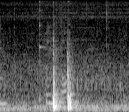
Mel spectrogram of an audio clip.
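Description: A glass jar knocks twice against a hard counter.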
